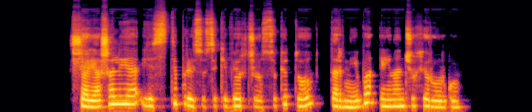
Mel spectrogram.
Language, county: Lithuanian, Kaunas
